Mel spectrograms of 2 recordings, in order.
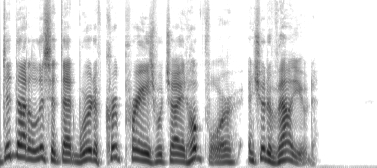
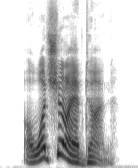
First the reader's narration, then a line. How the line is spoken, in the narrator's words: I cried, with some heat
